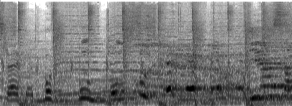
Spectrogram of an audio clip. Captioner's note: laughter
